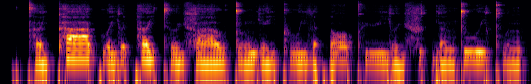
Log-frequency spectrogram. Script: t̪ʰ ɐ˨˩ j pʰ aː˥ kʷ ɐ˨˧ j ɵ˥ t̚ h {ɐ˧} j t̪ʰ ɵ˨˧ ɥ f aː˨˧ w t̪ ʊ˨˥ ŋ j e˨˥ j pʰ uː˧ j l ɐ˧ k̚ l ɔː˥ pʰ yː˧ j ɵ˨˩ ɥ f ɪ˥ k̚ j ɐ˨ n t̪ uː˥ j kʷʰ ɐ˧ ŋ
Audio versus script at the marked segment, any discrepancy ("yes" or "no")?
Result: yes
